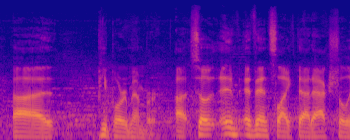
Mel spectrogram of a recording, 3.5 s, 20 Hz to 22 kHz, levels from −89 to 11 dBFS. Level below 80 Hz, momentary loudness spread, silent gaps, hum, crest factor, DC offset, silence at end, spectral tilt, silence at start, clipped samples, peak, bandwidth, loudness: -52 dBFS; 9 LU; none; none; 14 dB; under 0.1%; 0 s; -5.5 dB/octave; 0 s; under 0.1%; -8 dBFS; 17.5 kHz; -24 LUFS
